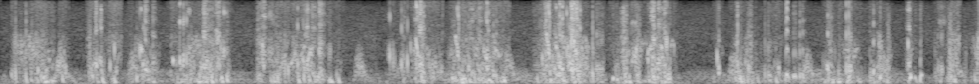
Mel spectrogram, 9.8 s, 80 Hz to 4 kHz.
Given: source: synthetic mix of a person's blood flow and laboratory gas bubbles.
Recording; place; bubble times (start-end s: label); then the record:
Doppler ultrasound of blood flow; subclavian vein
0.10-0.70 s: bubbles
0.86-1.22 s: bubbles
1.28-1.61 s: bubbles
1.67-2.34 s: bubbles
2.54-3.44 s: bubbles
3.87-4.43 s: bubbles
4.46-5.12 s: bubbles
5.32-6.04 s: bubbles
6.09-6.78 s: bubbles
7.12-7.24 s: bubbles
7.29-8.09 s: bubbles
8.21-8.94 s: bubbles
9.05-9.25 s: bubbles
9.34-9.79 s: bubbles
From the record:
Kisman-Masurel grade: 444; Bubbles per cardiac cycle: continuous sound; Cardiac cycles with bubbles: 100%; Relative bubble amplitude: maximal (0.775 to 0.999); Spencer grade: 4 (maximum detectable bubble signal sounding continuously throughout systole and diastole of every cardiac period, and overriding the amplitude of the normal cardiac signals); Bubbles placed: anywhere in the cardiac cycle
